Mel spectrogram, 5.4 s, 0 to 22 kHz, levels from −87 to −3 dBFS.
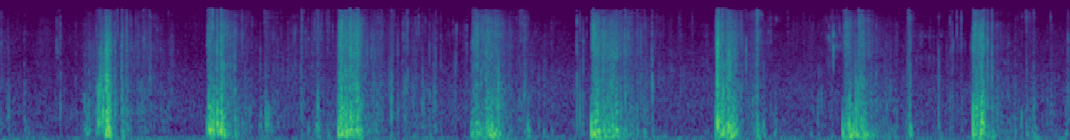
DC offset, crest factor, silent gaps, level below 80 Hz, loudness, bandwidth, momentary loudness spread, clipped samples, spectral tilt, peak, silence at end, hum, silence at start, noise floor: under 0.1%; 28 dB; none; -50 dBFS; -31 LUFS; 17 kHz; 17 LU; under 0.1%; -4.5 dB/octave; -4 dBFS; 0.15 s; none; 0.05 s; -48 dBFS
